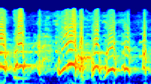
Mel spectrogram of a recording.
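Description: A woman laughing hard: a rapid run of high-pitched laughs, each rising and falling, about four a second.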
